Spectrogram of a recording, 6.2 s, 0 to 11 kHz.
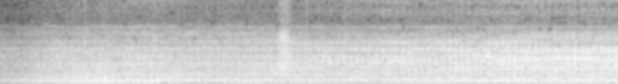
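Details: Light milling cut in mild steel on a LeeJay 3-axis CNC with Anilam 3300MK control and AC variable-speed head, spindle about 900 rpm, circle-mill program; smooth even hiss, servo sounds good, no chatter or squeal: normal milling cut.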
